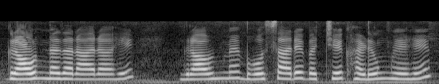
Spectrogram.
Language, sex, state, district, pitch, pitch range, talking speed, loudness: Hindi, female, Madhya Pradesh, Bhopal, 255 Hz, 245-270 Hz, 180 wpm, -14 LUFS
